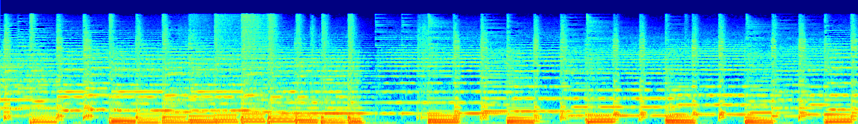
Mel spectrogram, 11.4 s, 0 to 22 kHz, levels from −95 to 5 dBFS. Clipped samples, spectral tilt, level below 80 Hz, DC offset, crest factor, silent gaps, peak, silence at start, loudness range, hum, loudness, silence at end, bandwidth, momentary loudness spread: under 0.1%; -6.5 dB/octave; -22 dBFS; under 0.1%; 14 dB; none; -4 dBFS; 0 s; 1 LU; none; -19 LUFS; 0 s; 14 kHz; 6 LU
